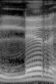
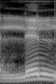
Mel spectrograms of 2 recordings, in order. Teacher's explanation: یہ دوسرا جو لام ہے اس پہ کوئی سائن نہیں ہے، یہ سائلنٹ ہے، تو یہ لر ہے، لل نہیں ہے. للرجال لام کو اس را کے ساتھ جوڑنا ہے، ٹھیک ہے، کیونکہ را کے اوپر تشدید ہے لہٰذا پچھلے لیٹر کے اوپر کوئی سائن نہیں ہے، یہ سکپ ہو جائے گا.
